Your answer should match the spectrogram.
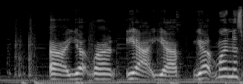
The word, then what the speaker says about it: Jutland: Jutland is pronounced Jutland. Yep. The J is pronounced with a Y.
